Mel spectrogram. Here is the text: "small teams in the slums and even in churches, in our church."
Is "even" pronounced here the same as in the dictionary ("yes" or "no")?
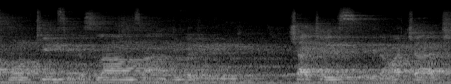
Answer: no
